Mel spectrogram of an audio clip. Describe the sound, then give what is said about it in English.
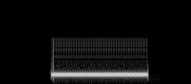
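A single steady electronic telephone ring tone on the line, holding one even pitch for about a second before cutting off cleanly, heard alone with no voices. “So these two people with very different beliefs got on the phone together.”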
